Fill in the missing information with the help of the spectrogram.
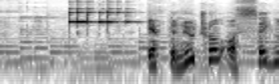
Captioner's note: ringing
